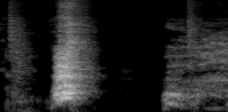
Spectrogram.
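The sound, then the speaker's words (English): A dog barks: a short, soft yip, then one loud, sharp bark, and after a brief pause a longer, drawn-out bark. No one is talking. “My dog thinks there's also no depth.”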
